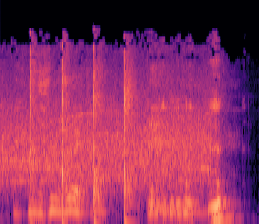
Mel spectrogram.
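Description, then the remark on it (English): Four or five sharp hand claps in a slow, even rhythm, fairly loud, with people talking underneath and around them. “And that deserves a little clap, little clap, clap, clap.”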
